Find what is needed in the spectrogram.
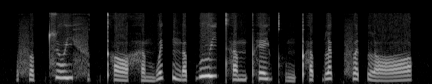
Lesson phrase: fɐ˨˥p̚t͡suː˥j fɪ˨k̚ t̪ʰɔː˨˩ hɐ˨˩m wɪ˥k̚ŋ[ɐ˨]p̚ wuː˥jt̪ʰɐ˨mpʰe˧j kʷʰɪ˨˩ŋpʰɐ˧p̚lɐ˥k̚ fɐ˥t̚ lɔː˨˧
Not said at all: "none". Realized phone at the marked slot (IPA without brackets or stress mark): ɐ˨˥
